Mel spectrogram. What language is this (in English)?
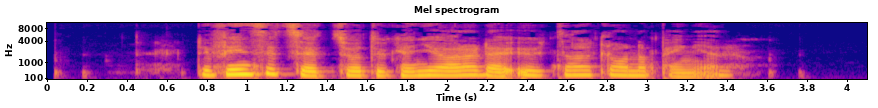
Swedish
